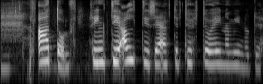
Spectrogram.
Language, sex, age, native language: Icelandic, female, 12, Icelandic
